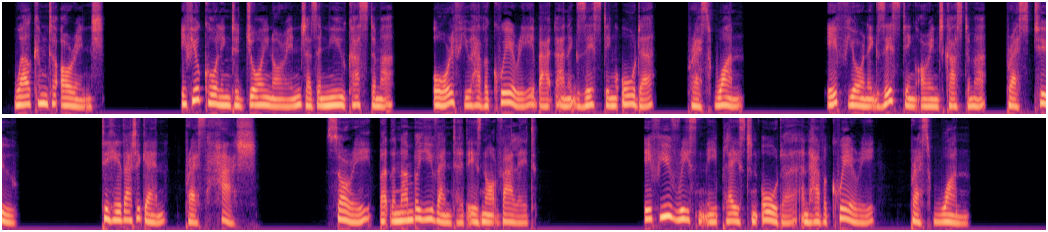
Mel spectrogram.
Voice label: On Hold VO

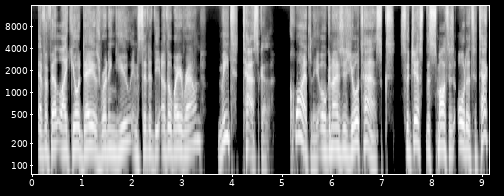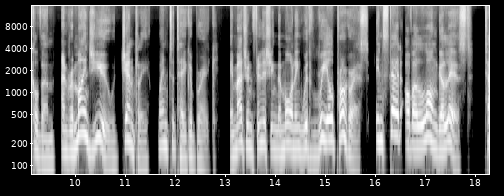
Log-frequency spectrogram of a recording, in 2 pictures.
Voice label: Commercial DRY NO EFFECTS

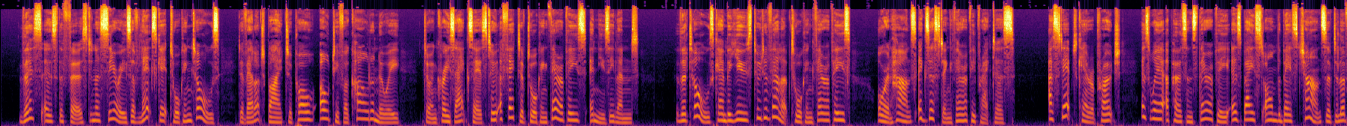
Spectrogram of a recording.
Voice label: E-Learning Training

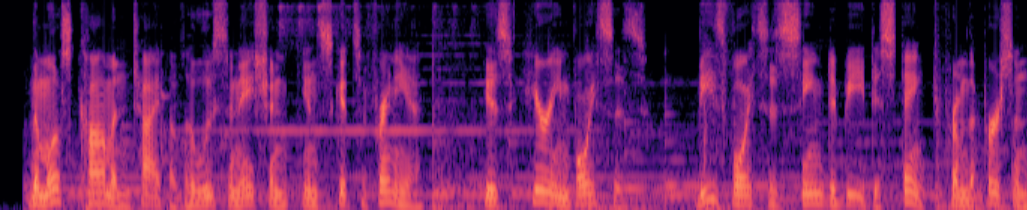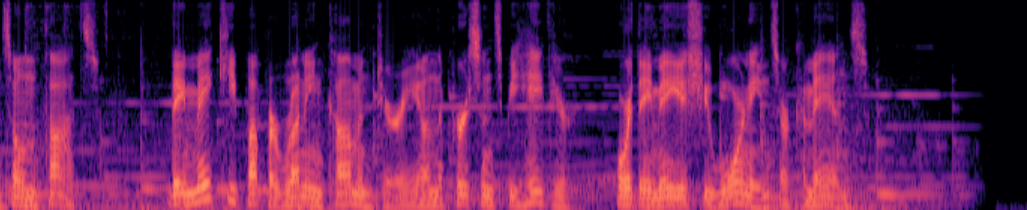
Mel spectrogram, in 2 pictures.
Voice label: narration hallucinations

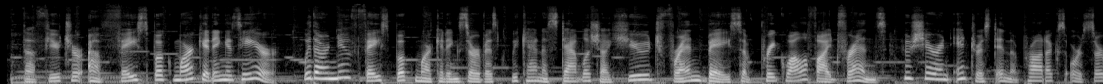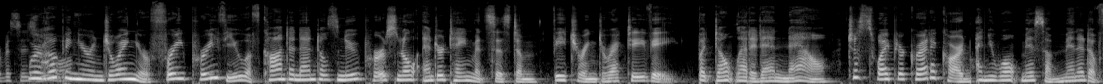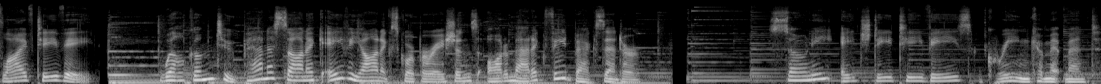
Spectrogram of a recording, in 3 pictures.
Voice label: Radio Voices

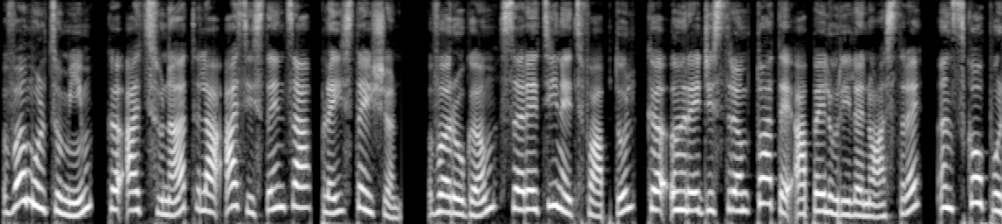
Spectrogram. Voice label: ivr welcome

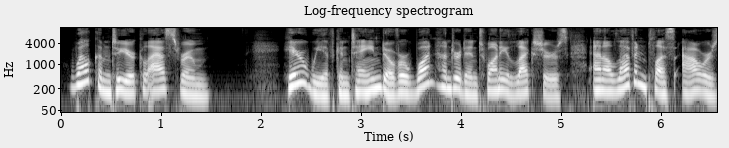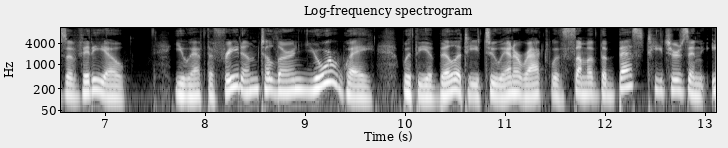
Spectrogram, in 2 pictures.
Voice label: elearning Narration

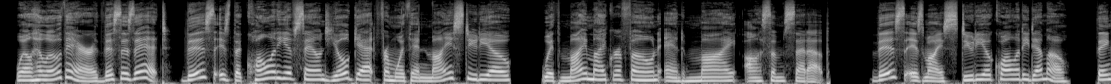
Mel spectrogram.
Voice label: Studio Sample

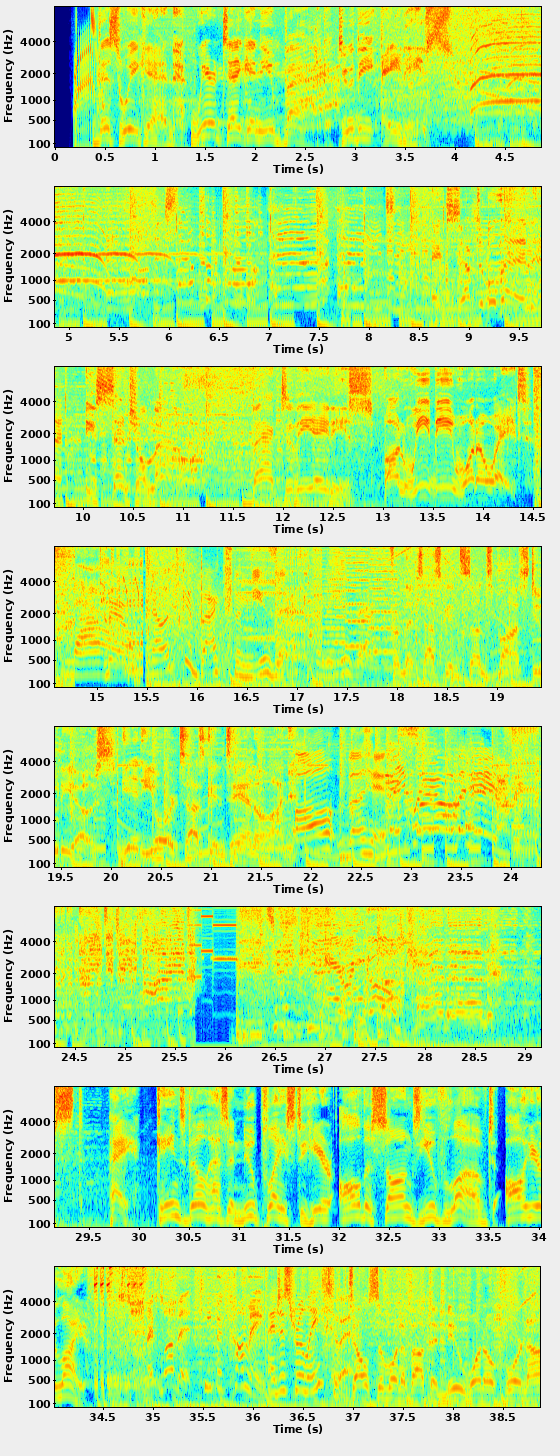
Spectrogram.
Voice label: radio imaging

